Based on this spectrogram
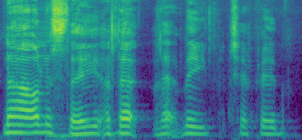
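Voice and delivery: high, loud, put-on insistence; hammed-up excuses in a squeaky voice; mock protest. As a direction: act out a phoney offer to chip in. Acts out feigned offer to pay.

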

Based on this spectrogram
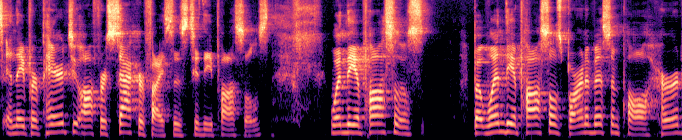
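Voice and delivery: loud, lively Bible reading; scripture reading. Acted. Pastor reading the Lystra story aloud to his church, loud and lively. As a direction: proclaim the passage to the room.

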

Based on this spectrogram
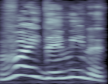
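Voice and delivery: high-pitched shriek of alarm; panicked cry. A narrator's reading. Lady finding that the boy is gone, panicked cry. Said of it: "țipă cucoana".

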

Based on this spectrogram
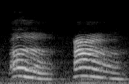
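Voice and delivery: high imitated raptor shriek; raptor screech. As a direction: squawk like a dinosaur. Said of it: "you hear".

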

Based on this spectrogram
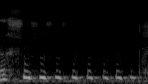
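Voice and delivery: soft, high rippling giggle; long run of little giggles; nervous giggle. Real, not acted. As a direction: giggle softly through mock despair. Mock despair about growing up.

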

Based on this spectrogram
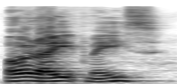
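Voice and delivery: punchy Scouse demonstration; Scouse accent. Shown as a demonstration. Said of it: "talk with a Scouse accent".

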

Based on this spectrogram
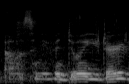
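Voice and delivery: unvoiced whisper. Real, not acted. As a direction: whisper it under your breath. Muttered aside.

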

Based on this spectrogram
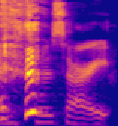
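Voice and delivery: loud, high, overdone apology; mock apology. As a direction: ham up the sorry. Mock apology after being corrected.

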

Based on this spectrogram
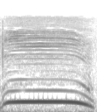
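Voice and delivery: high falsetto woo; high whoop. Real, not acted. Cheering his coffee break with a high woo.

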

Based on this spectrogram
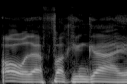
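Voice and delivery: ordinary talk, nothing marked

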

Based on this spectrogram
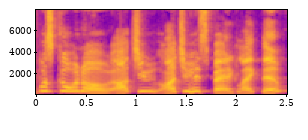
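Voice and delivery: very high, baffled retold questions; squeaky-high mock bewilderment; incredulous questioning. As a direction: question a friend in high-pitched disbelief. Retelling his baffled questioning of Walter.

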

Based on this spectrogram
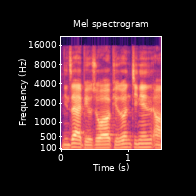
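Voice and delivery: ordinary talk

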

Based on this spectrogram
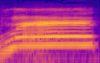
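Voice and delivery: high whirring "mrrr"; imitated wheel noise. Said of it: "the little wheels".

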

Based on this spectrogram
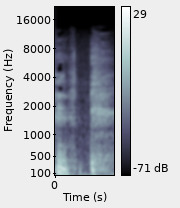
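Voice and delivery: a short, quiet chuckle; father giggling softly at his daughter; soft giggle. Acted. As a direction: giggle lightly at the squabble. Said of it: "Xavier giggles".

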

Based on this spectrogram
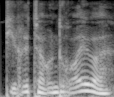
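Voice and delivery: frightened dragon gabbling "Ritter und Räuber" high and fast; panicked. Acted.

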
